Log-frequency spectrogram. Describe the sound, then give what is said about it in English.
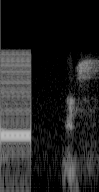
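A steady telephone tone sounds while a call is being dialed. It holds for about half a second, then cuts off abruptly into silence, followed by a few faint, brief sounds. “We're going to dial this, get her on the line here.”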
